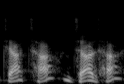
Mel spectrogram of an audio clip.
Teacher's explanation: इन सभी का उच्चारण स्थान तालू है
